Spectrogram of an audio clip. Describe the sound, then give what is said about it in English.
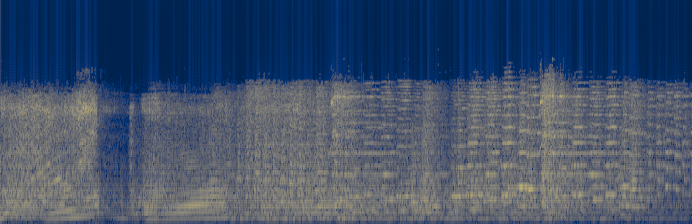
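The engine of the Black Beauty, the Green Hornet's streamlined car, roars to life and revs hard, its rising harmonic whine climbing and surging repeatedly as it speeds away into the darkness, loud and sustained with no talking. “The freight car roared into life.”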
